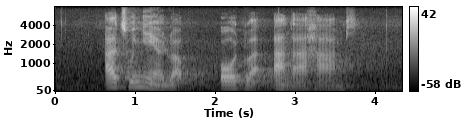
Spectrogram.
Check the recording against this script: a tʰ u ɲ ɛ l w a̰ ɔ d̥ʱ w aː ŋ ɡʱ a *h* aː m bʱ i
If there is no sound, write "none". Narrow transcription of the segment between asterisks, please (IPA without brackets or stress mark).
h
